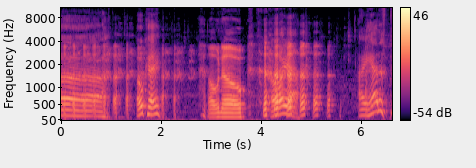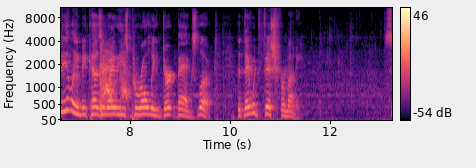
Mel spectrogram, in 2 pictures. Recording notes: A tasteful variety of audio qualities, random artifacts and background noises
